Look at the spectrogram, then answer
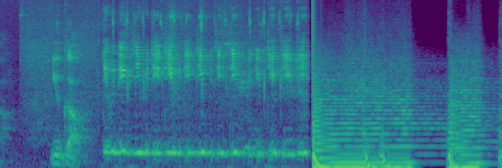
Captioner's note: clicking keyboard keys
